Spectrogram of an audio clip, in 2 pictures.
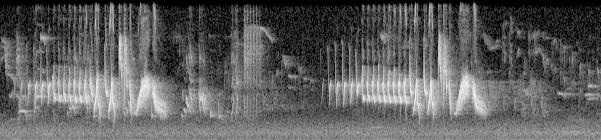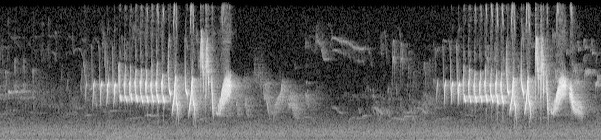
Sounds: wild animals
animal
bird

